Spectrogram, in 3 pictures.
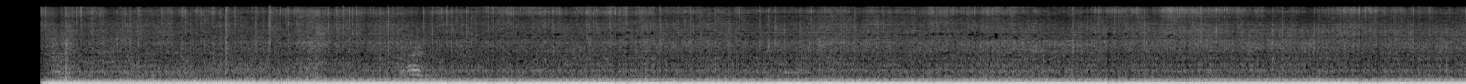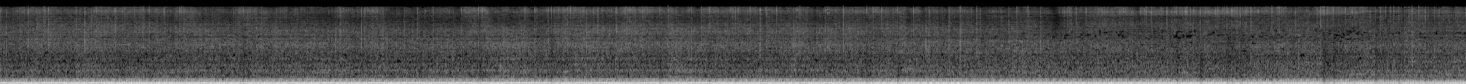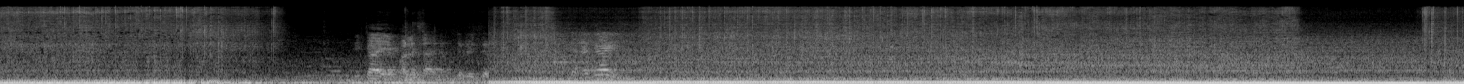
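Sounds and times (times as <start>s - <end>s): welding machine humming: 0.4s - 32.3s, 34.2s - 43.9s.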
